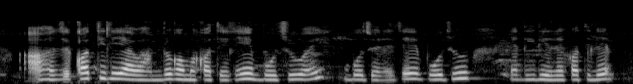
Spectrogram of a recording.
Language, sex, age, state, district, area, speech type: Nepali, female, 18-30, West Bengal, Kalimpong, rural, spontaneous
